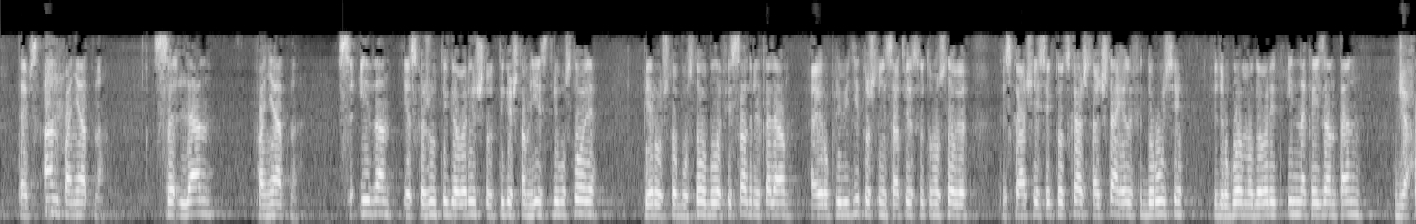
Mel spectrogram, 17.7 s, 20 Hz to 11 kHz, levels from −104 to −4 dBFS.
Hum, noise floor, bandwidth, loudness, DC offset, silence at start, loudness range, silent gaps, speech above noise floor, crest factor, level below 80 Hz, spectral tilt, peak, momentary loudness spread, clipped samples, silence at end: none; -39 dBFS; 6.6 kHz; -14 LUFS; under 0.1%; 0.2 s; 1 LU; none; 24 dB; 16 dB; -68 dBFS; -2.5 dB/octave; 0 dBFS; 6 LU; under 0.1%; 0 s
